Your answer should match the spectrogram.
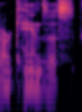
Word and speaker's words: Arkansas: Opinions on Arkansas, that it's definitely pronounced Arkansas.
